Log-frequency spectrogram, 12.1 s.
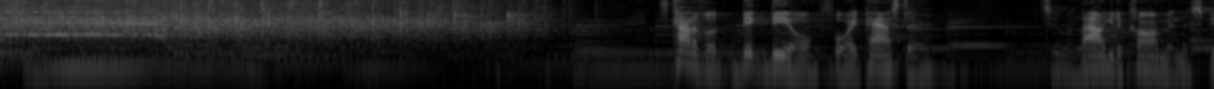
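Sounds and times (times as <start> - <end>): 
audience applause: 0.0 - 5.8
speech: 6.8 - 9.4, 10.4 - 12.1.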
